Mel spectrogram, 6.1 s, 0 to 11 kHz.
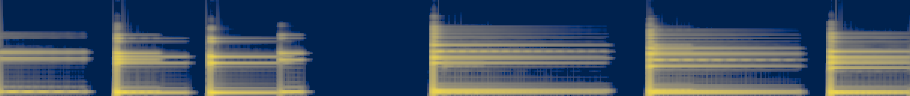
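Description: Dead Duck DDX10 software synthesizer playing an electric-piano preset from a keyboard controller. A few short chords come in the first two seconds, then three longer chords, each struck and left to fade.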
